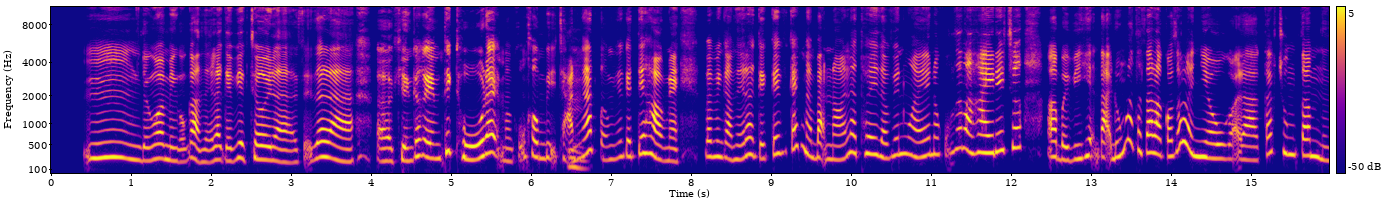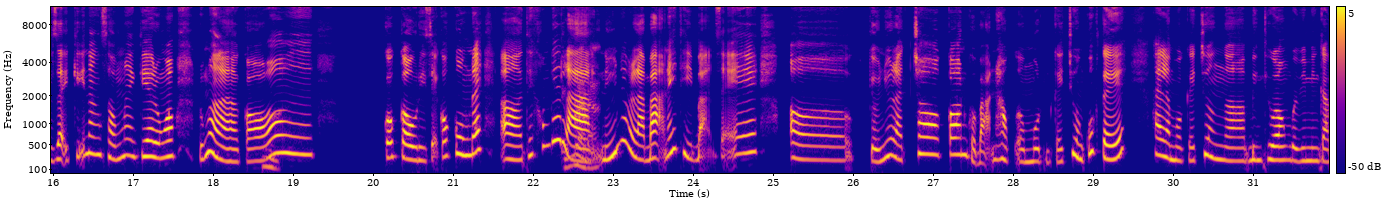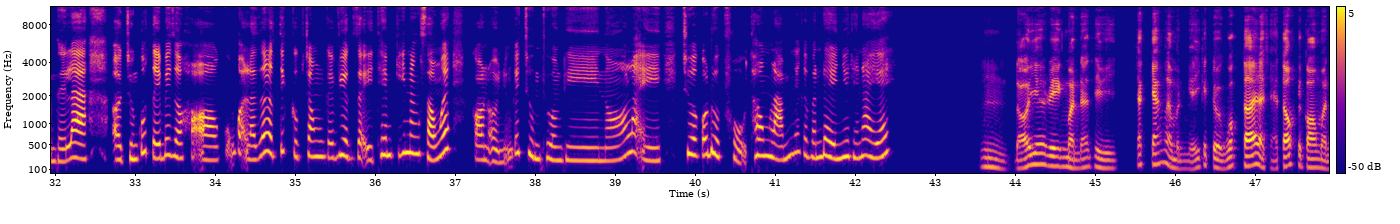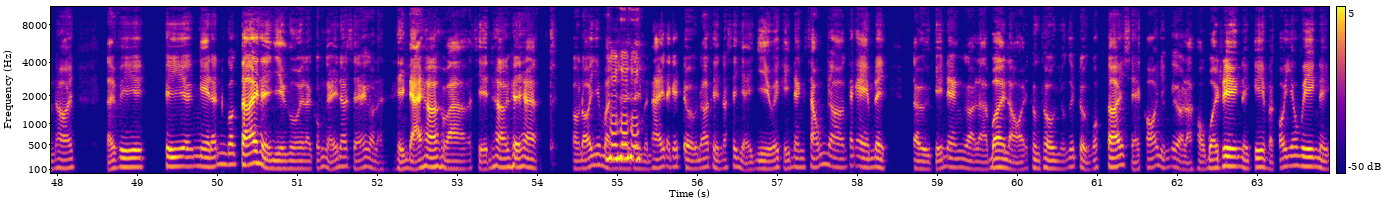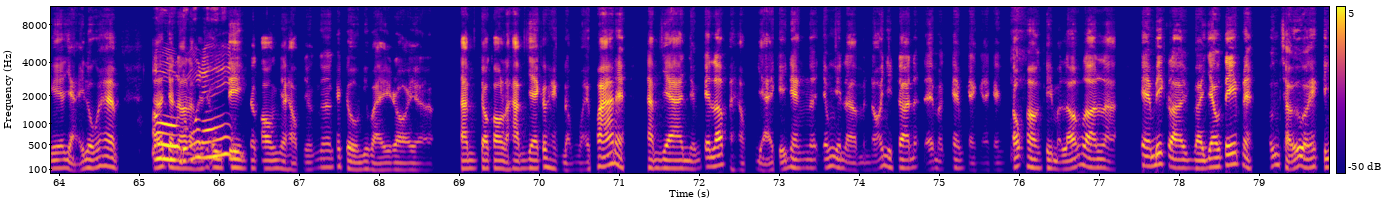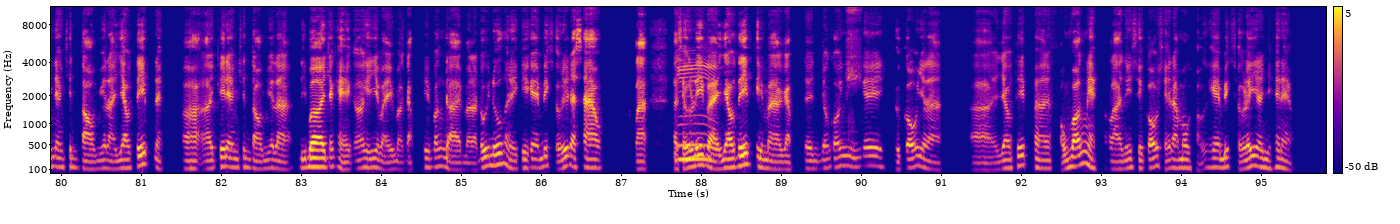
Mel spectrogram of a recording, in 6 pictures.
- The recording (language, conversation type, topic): Vietnamese, podcast, Bạn nghĩ nhà trường nên dạy kỹ năng sống như thế nào?
- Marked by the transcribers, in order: other background noise; tapping; laughing while speaking: "hơn"; laughing while speaking: "đi"; laugh; sniff; sniff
